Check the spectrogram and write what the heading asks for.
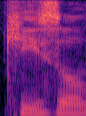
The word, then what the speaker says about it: Kiesel: Kiesel like diesel, spelled the same.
